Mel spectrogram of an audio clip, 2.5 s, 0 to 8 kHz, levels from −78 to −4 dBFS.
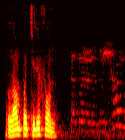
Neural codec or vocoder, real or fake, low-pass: autoencoder, 48 kHz, 128 numbers a frame, DAC-VAE, trained on Japanese speech; fake; 7.2 kHz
